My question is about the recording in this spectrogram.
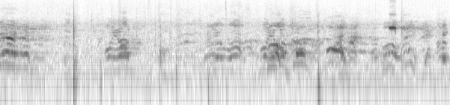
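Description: Rugby league players shouting and calling to each other during play, the words unclear, with two sharp knocks, one about a second in and one just past four seconds.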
